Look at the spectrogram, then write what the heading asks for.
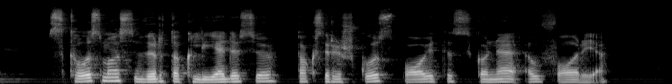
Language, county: Lithuanian, Klaipėda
